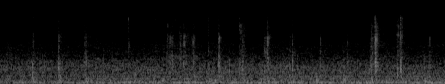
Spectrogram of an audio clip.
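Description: Footsteps on a hard floor, a few sharp clicks a second in an irregular rhythm, the loudest just before the end, over a steady low rumble.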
